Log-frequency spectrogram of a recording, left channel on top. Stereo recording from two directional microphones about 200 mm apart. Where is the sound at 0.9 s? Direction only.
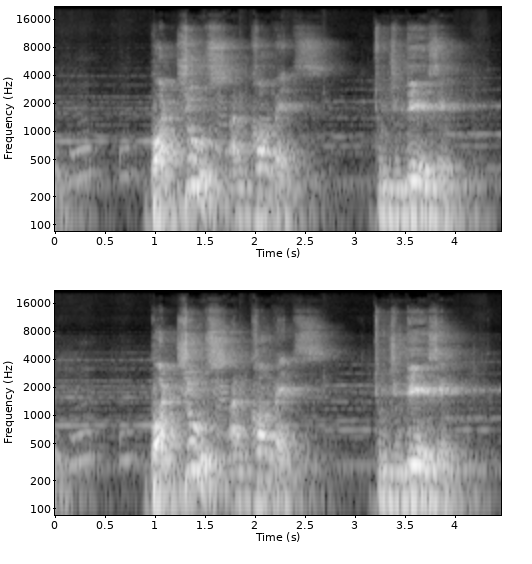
25° right (ahead or behind).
